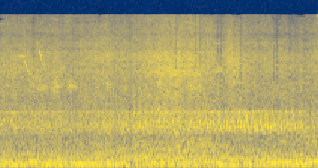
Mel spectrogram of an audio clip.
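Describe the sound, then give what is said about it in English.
A state trooper siren sounds continuously, a loud, steady droning hum with layered whining tones that barely rise or fall, running unbroken from start to finish with no one talking. “There's like a louder, weird one. It like literally sounds like a UFO or some shit like that.”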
